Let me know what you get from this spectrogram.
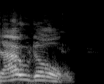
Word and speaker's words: Dowdle: The Waddle, or however you pronounce it. – Dowdle.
